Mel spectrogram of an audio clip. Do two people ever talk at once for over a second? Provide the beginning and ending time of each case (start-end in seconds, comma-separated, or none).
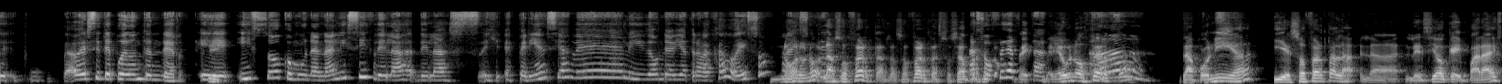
9.7-11.2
